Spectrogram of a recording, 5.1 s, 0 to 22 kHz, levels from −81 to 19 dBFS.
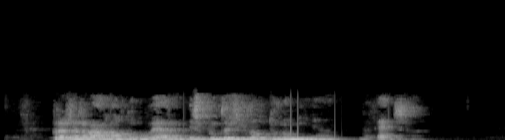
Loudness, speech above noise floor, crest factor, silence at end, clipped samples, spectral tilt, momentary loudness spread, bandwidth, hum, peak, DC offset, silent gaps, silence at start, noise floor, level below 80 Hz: -17 LUFS; 57 dB; 16 dB; 0.9 s; under 0.1%; -6.5 dB/octave; 13 LU; 7.6 kHz; none; -2 dBFS; under 0.1%; none; 0.55 s; -74 dBFS; -50 dBFS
